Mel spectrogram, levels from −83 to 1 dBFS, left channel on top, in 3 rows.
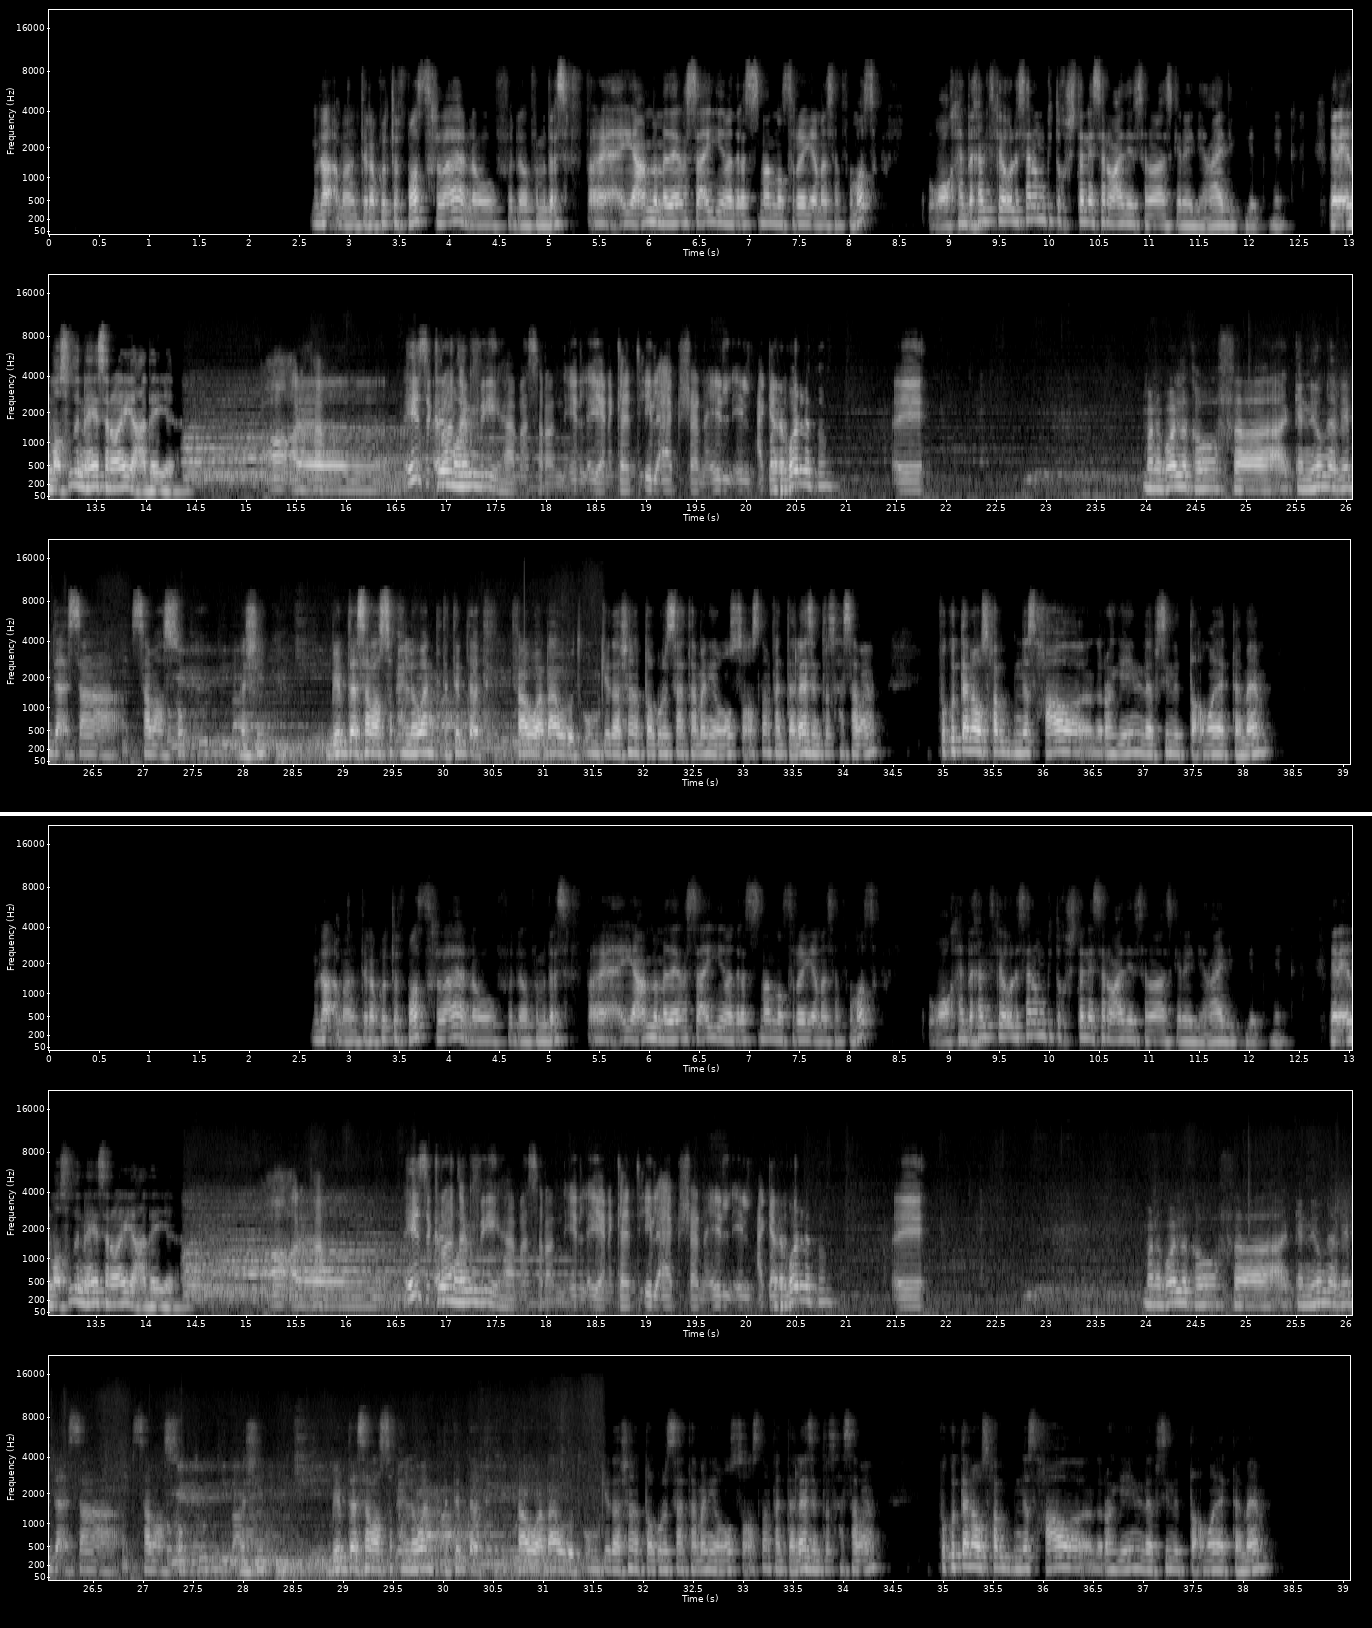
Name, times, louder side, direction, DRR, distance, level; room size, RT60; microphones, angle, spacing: voice 1, 2.6-8.3 8.8-12.3 12.8-14.4 15.5-17.4 20.2-20.9 24.0-27.5 27.9-28.4 28.8-34.4 35.0-38.3, left 5 dB, 75° left, 0.7 m, -29 dB
sound 1, 14.3-31.6, right 1 dB, 25° right, 1.3 m, -41 dB
voice 2, 15.1-15.9 16.6-17.1 17.3-20.4 21.5-21.8, left 1 dB, 5° left, 0.5 m, -32 dB
10.5 x 4.1 x 4.3 m
head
